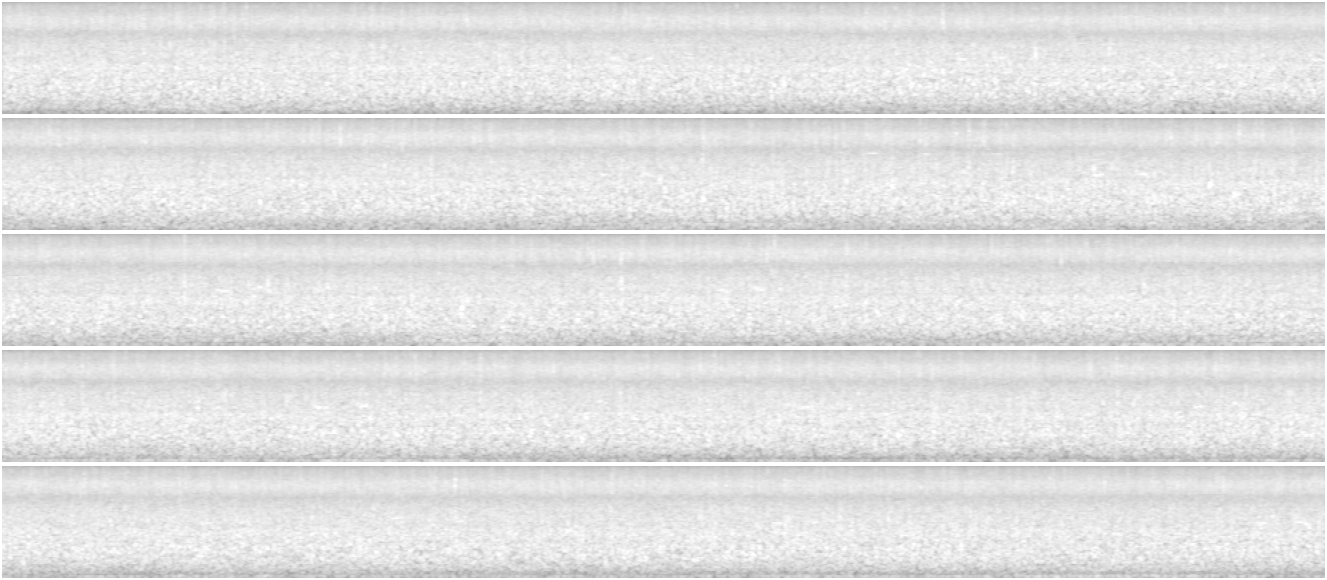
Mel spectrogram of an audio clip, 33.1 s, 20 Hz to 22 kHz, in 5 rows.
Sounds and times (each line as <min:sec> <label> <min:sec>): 0:00.0 Stream sound 0:33.0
